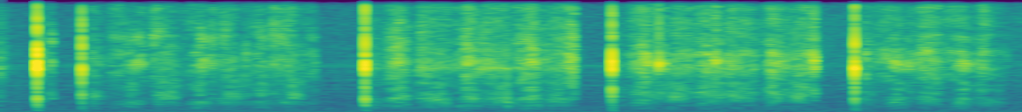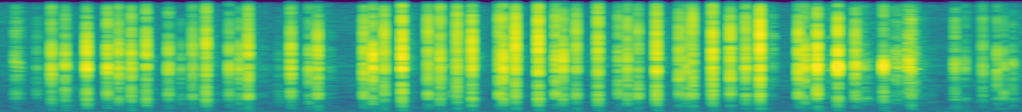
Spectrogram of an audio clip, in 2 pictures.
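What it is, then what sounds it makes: Cardboard palette, tapped and scratched. Long nails tap and scratch the printed back of a small, flat cardboard eyeshadow palette held in a hand. The first half is mostly bright, hissy scratching broken by a few sharp taps; after about five seconds it turns into quick, dense runs of crisp, dry clicks with almost no low end or ring.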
